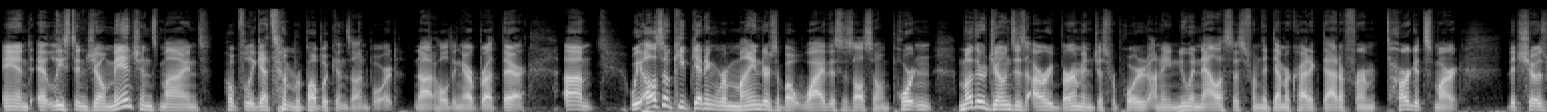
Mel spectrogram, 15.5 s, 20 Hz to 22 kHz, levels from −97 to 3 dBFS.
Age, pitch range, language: 30-49, 100-135 Hz, English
